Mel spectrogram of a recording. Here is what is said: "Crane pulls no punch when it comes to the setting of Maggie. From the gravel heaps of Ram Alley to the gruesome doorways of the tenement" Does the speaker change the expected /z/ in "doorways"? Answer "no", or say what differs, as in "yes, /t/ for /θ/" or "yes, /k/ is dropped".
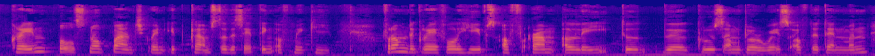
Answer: yes, /s/ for /z/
